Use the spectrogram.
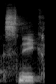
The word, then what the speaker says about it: Snyk: The original idea for Snyk was that we will kind of instrument an application and we will sneak data out, but we'll spell it with Y like the cool kids do.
